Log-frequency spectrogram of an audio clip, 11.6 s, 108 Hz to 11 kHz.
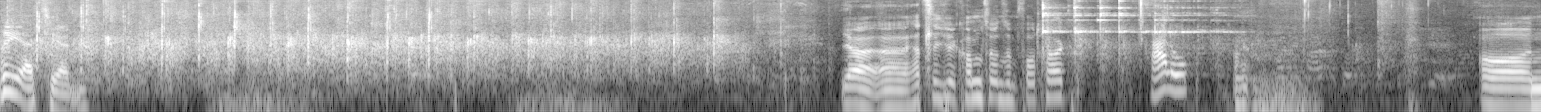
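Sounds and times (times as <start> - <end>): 
speech: 0.0 - 0.8, 6.3 - 10.0, 11.1 - 11.5
audience applause: 0.0 - 5.8.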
